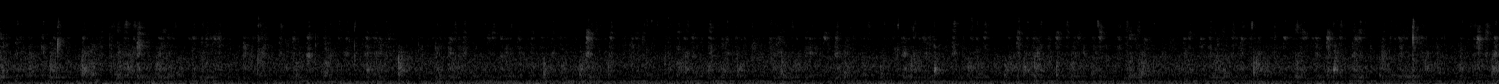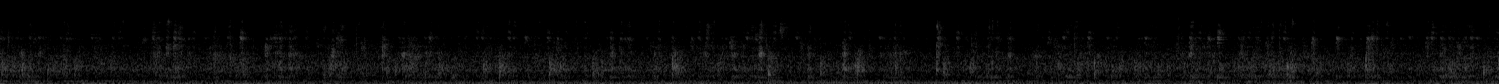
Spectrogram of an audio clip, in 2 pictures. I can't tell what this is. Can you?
Soundscapes > Urban
Rain Outside of Window and Gutter
Rain recorded just outside of window, with both heavy and drizzling rain. Also starts with rain pouring from gutter.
